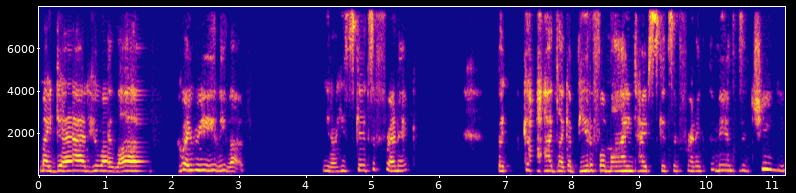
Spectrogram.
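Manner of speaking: choked up, tearful, close to tears. Speaker telling a personal story to people on Zoom, close to tears. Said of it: "I'm just gonna cry this whole time".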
